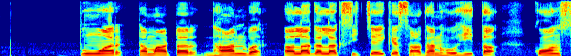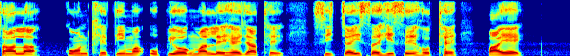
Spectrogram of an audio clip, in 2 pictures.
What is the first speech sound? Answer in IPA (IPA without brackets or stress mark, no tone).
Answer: t̪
